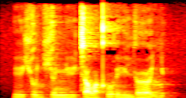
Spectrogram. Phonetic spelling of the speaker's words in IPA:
iː ç o ʎ ç əː ɲ iː c e lˠ ə kʼ u ɾ i j əː ʎ

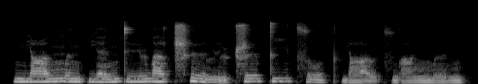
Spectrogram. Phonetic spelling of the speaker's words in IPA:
m j ɑ˧˥ ʊ̯ m ə˥˩ n p j ɛ˧˥ n t̪ y˧˥ ɻ w ä˥˧ ʈ͡ʂʰ ɻ̩˥˩ l y̰˨˩ ʈ͡ʂ ɻ̩˥ t̪ i˥ t͡s o˥˩ ʊ̯ pʰ j ɑ̰˨˩ ʊ̯ t͡s w ɑ˧˥ ŋ m ə˧˥ n

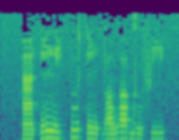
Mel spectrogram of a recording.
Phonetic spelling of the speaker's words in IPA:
ã˨ t ĩ˨˦ n i˧ k͡p u˧ t ĩ˨ ɡ͡b ɔ˨ w ɔ˧ ɡ u˨ f i˧

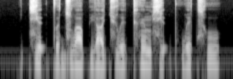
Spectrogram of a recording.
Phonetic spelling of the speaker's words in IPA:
t͡ɕ e˦ ʔ t̪ ə˨˩ d͡z w a˥˧ p j a˨˩ t͡ɕ w e˨˩ kʰ ẽ˥˧ m ɕ e˨ ʔ pʰ w e˧ t͡sʰ u˦

